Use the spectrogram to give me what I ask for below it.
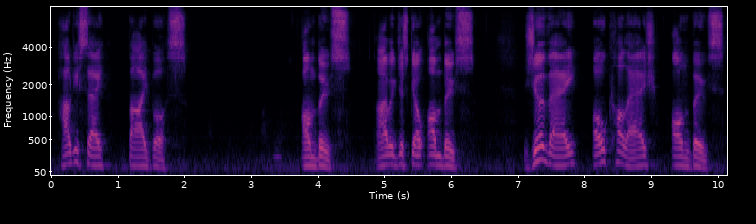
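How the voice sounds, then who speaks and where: A man teaching a French speaking lesson to his class, brisk and encouraging, putting questions to the pupils. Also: mid-range voice, fairly bright tone. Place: school classroom.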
